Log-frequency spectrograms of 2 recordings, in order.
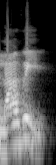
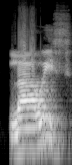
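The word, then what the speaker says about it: Levi's: yang dibuat oleh lawi Li itu bacanya lawi bukan lawis bacanya Siapa lawis lawis ini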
